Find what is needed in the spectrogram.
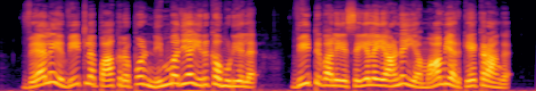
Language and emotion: Tamil, angry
